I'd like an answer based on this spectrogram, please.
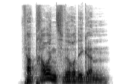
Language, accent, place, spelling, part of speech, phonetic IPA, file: German, Germany, Berlin, vertrauenswürdigem, adjective, [fɛɐ̯ˈtʁaʊ̯ənsˌvʏʁdɪɡəm], De-vertrauenswürdigem.ogg
- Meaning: strong dative masculine/neuter singular of vertrauenswürdig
